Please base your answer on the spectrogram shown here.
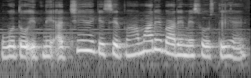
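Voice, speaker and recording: A woman's voice: medium pitch, lively intonation, moderate pace, warm tone, soft background music, natural voice. A woman voicing a young newlywed daughter-in-law who speaks respectfully and eagerly in a storybook tale. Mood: earnest. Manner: respectful, deferential.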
